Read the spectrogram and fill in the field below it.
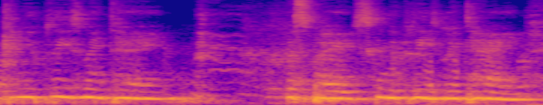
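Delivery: lightly feminine, sweetened ask; a hint of a girly voice; mock feminine. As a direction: ask nicely in a put-on feminine way. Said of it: "I decided to be more feminine about it".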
